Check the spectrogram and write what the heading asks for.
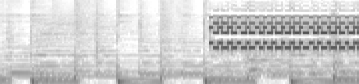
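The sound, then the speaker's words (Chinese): A short, repeating low musical phrase gives way to a loud, continuous electronic phone ringtone, an incoming call for Police Chief Poli. It is a bright, high, slightly warbling tone that holds steady to the end, with no voices. “波利警长收到了来电。”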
